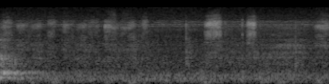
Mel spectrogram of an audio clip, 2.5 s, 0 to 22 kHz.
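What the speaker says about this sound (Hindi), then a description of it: "यहाँ लिखेंगे" A pen writes on paper during a class 9 geometry proof lesson, giving faint, soft scratching strokes in a quiet room with no talking.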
